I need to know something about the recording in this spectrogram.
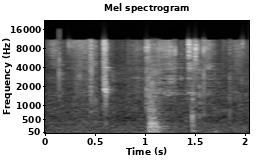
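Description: Handling noise from a steel helmet being moved on a table: a few light metallic clicks, a heavier thump about a second in, then more clicks.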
